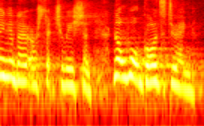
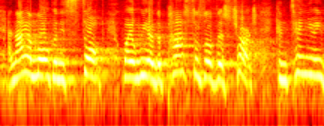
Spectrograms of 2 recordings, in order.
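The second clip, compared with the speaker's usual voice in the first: louder, impassioned pulpit declaration; full-force preaching; 2 semitones higher, 5 dB louder than usual. Acted. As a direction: preach it with every fibre, building to a cry.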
